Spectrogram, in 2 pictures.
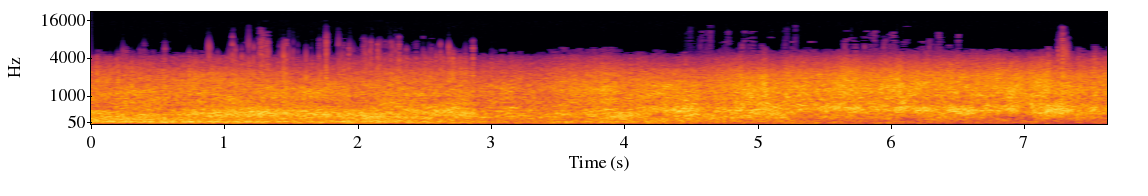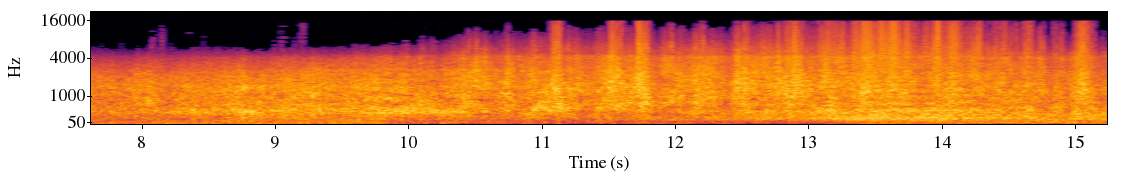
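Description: A twin-engine fighter jet roars overhead.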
